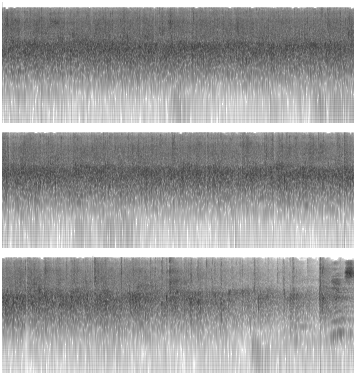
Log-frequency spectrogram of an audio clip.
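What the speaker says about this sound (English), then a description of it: "So we have a round of applause for all of you." A school assembly audience gives a sustained round of applause for students, dense steady clapping filling the hall throughout and thinning slightly near the end.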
